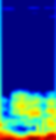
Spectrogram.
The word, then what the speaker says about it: gilet: هنا أيضا جيلي كنكتبها بالت في آخر الكلمة ولكن لا تنطق ان جيلي.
